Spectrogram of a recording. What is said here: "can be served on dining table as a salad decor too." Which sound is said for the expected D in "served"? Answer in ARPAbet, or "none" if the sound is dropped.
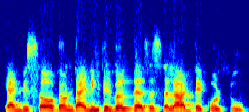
D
